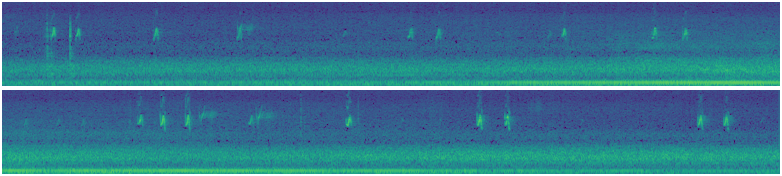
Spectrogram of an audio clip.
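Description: crossbill flock calling

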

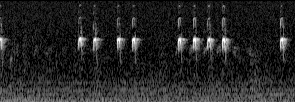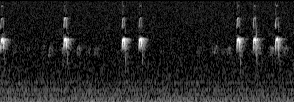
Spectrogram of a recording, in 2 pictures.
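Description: bird tooping call

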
